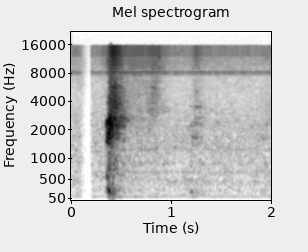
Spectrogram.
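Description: A single short, sharp burst of a man's breath or voice about a third of a second in, fading quickly into faint room tone.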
